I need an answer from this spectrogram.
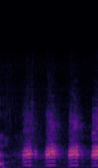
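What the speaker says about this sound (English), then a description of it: "Those aren't my ducks, by the way. Those are Megan's." Ducks quack four times in a steady rhythm, nasal calls that sound close and clear with quiet gaps between them.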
